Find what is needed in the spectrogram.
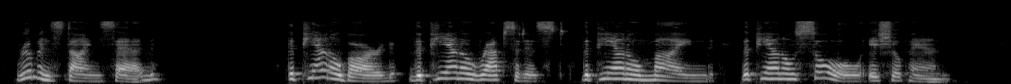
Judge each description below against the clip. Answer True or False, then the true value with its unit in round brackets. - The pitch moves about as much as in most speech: False (7.7 semitones)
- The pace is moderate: False (95 wpm)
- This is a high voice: True (215 Hz)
